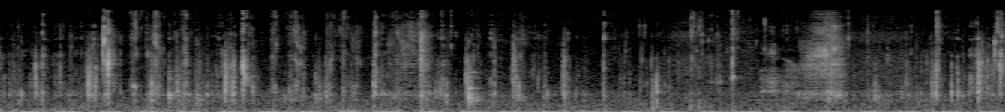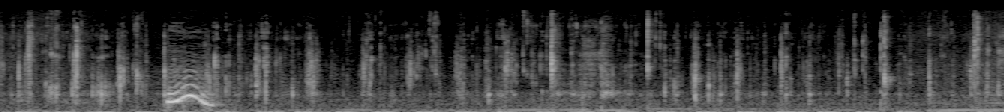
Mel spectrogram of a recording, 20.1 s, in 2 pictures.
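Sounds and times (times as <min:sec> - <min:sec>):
wet chewing mouth clicks: 0:09.2 - 0:20.0.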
